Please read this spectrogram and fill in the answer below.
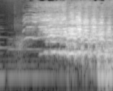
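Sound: horse neighing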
